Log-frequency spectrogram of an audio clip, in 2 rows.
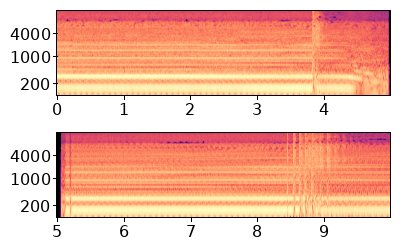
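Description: Bajaj Pulsar RS200's single-cylinder engine idling steadily, its exhaust blowing up a balloon on the silencer. The balloon bursts with a sharp bang about four seconds in, and the engine note falls away. After a cut it idles again, and another bang comes about nine seconds in as a second balloon bursts.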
